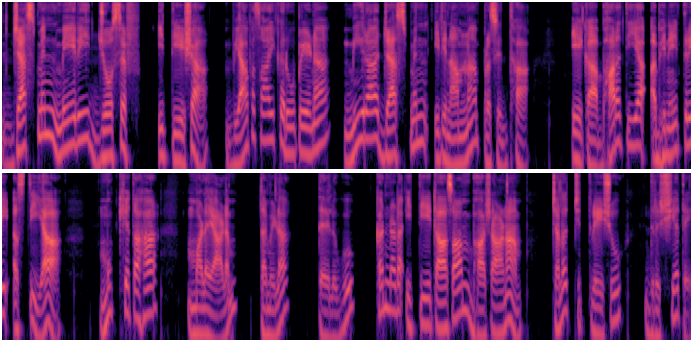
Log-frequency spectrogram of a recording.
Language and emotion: Sanskrit, neutral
